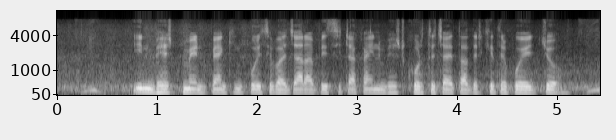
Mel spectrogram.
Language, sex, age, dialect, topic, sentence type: Bengali, male, 18-24, Northern/Varendri, banking, statement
